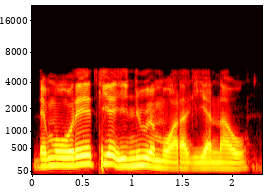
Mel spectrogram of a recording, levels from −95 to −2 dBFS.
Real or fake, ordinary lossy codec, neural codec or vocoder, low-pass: fake; none; codec, 16 kHz, 4 kbps, FunCodec, trained on LibriTTS, 50 frames a second; 5.4 kHz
